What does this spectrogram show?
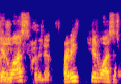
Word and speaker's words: chinois: chinoise is pronounced.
